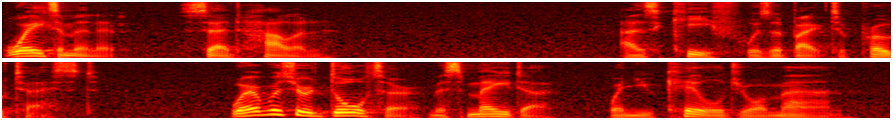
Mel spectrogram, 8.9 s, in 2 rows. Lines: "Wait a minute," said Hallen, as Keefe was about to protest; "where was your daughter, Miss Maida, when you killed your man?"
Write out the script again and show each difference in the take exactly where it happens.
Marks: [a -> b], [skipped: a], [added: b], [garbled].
"Wait a minute," said Hallen, as Keefe was about to protest; "where was your daughter, Miss Maida, when you killed your man?"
